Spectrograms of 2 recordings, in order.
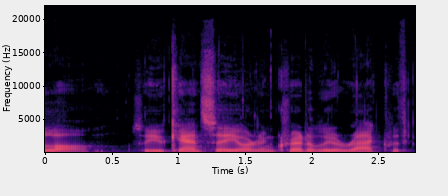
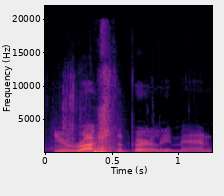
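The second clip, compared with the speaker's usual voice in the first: usual speaking voice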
